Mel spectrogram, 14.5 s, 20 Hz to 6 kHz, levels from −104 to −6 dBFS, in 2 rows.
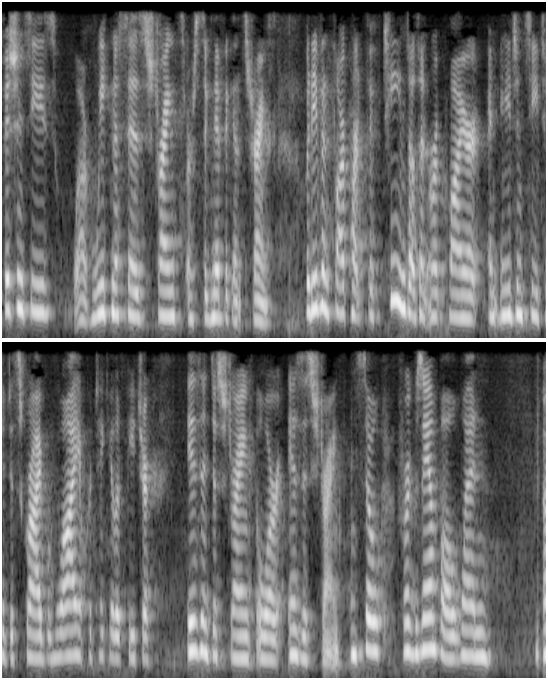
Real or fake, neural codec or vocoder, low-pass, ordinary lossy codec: fake; codec, 16 kHz, 4 kbps, X-Codec, HuBERT features, trained on LibriSpeech; 5.4 kHz; MP3, 48 kbps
